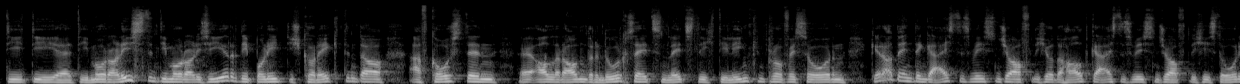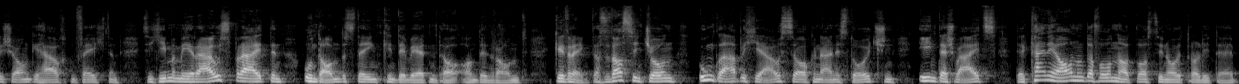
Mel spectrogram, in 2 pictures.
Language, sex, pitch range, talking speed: German, male, 110-140 Hz, 145 wpm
